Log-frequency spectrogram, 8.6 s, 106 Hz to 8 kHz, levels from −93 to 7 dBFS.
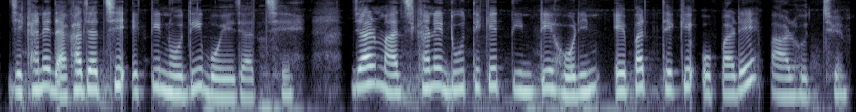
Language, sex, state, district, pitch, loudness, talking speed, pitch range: Bengali, female, West Bengal, Cooch Behar, 240 Hz, -20 LUFS, 125 wpm, 215-270 Hz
